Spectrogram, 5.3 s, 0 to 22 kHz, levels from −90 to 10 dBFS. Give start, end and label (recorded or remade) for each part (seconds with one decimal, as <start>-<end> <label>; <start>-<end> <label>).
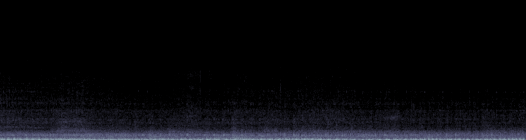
0.0-5.3 recorded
